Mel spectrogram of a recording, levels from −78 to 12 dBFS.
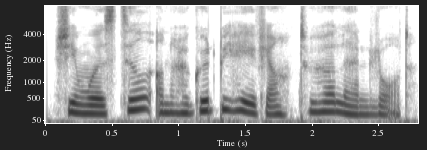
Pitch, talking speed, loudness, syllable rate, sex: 185 Hz, 215 wpm, -16 LUFS, 5.1 syllables/s, female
